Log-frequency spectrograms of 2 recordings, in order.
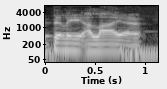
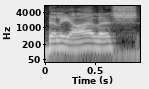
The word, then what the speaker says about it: Billie Eilish: You called her Billie Alaya. But Billie Eilish is what you mean to say.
